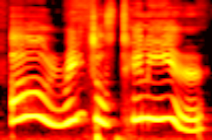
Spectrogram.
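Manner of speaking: high, mocking singsong taunt; mocking jeer. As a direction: tease her like a scornful sibling. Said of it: "no one's here to say".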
